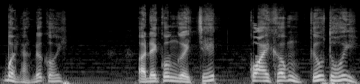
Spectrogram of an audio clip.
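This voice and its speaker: A man voicing a loud, panicked village woman who wails and shrieks for help in a spoken ghost story. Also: medium pitch, animated, fast talker, soft background music, close to an everyday voice. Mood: screaming.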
